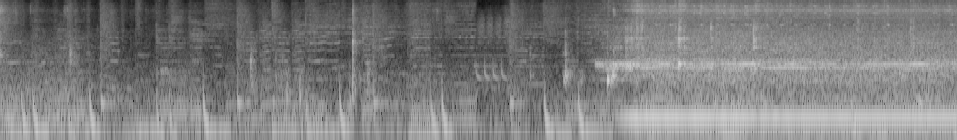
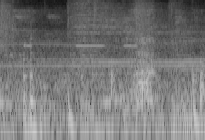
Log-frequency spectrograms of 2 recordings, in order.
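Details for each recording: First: Water pump that hummed but would not start, as if stuck, after the fan was refitted and reassembled: starts into a steady, even hum with water rushing, with no grinding or stalling. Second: Water pump powered but not starting: steady electrical hum with no spin-up, current arrives but the stuck motor shaft won't turn.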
